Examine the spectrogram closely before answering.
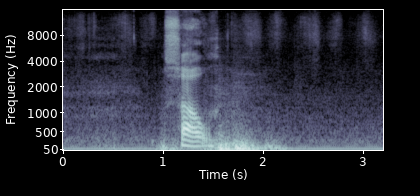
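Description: A young woman speaks briefly with animation, close to the microphone.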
